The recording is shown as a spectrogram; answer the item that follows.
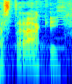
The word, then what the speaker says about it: Strachey: Romanzo che è stato respinto da André Gide, che non ne voleva sapere di pubblicare, lui amico della Strachey, e non ha voluto saperne. Scusa, perdona. – Strachey.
